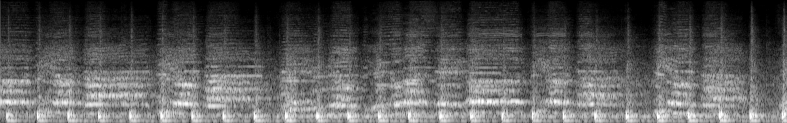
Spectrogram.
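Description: Chiba Lotte Marines supporters' section singing a player's cheer song in unison as a loud massed chant, over a steady drumbeat of about four beats a second.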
